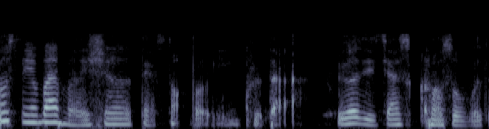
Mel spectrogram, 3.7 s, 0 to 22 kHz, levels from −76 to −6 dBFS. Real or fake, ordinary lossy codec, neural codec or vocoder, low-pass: fake; Opus, 16 kbps; vocoder, 44.1 kHz, 128 mel bands, Pupu-Vocoder; 7.2 kHz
